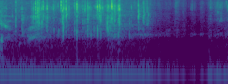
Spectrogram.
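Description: Small plastic packets of nail-art spangles crinkling as they are picked up and handled, a dense run of crackles that dies down after about a second and a half.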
